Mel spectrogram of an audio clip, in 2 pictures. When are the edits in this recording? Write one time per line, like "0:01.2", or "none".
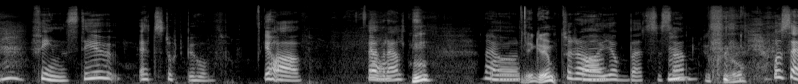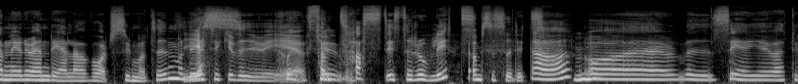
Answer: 0:05.2

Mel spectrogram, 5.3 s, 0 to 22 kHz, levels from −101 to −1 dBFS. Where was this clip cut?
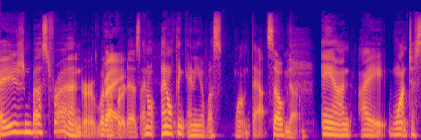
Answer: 0:04.0

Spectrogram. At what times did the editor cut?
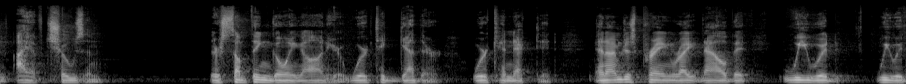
none

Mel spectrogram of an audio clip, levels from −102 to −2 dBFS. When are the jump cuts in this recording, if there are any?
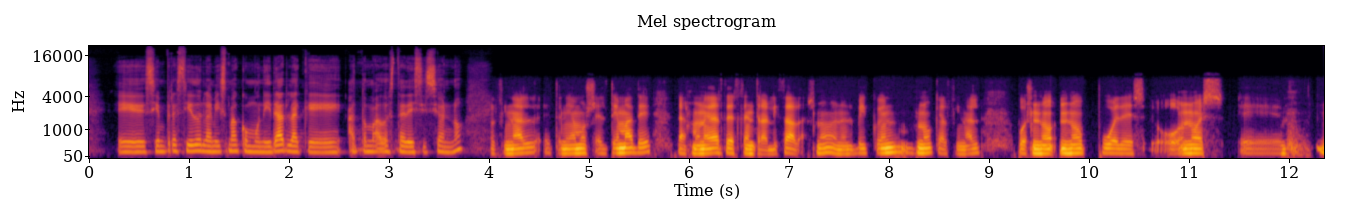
0:04.0
0:05.0
0:08.2

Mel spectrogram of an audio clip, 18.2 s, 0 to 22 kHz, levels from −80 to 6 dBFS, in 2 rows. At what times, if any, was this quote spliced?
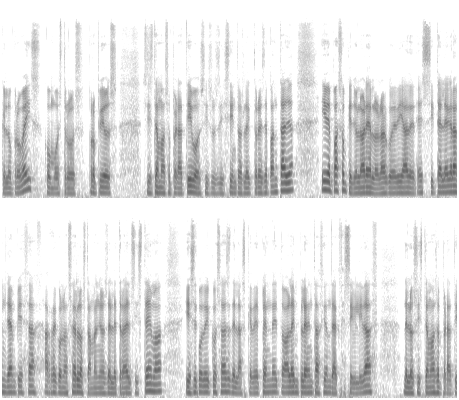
0:06.9
0:08.3
0:13.0

